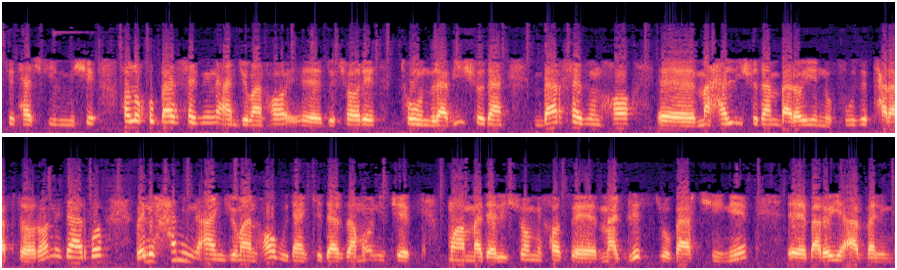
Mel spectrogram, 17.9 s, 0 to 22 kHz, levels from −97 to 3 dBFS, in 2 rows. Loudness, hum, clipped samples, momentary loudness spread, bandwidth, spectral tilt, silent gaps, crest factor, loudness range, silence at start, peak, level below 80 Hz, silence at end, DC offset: -11 LUFS; none; 0.2%; 7 LU; 11.5 kHz; -3.5 dB/octave; none; 12 dB; 2 LU; 0.05 s; 0 dBFS; -50 dBFS; 0 s; under 0.1%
